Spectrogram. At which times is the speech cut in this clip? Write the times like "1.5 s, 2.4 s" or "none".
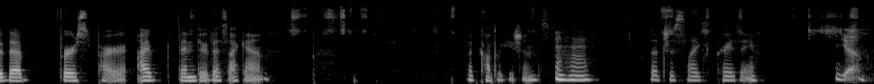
none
